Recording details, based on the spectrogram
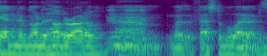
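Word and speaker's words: Helldorado: Dorado and if you don't know how to spell it h e l l d o r a d o hel Dorado hel Dorado yep get your uh El Dorado hel Dorado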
